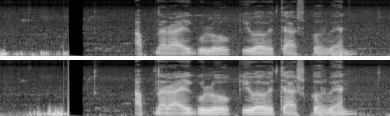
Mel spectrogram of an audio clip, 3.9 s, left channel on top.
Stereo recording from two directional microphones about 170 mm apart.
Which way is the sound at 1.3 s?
20° right (ahead or behind).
